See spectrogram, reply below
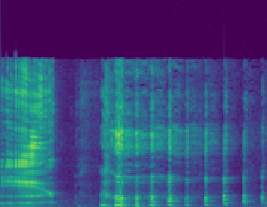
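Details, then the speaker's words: Female streamer belching: a drawn-out voiced belch, then a quick run of about nine short rhythmic burps after a pause; someone remarks burping means a gallbladder problem; burping. "you're going to get belching you're going to get burping that is a gall bladder problem"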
